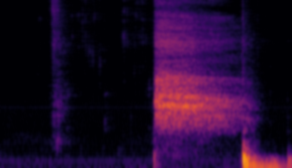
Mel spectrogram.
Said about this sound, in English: With that said, mouth is getting a little bit dry again, so let's get another sip of the ice-cold Coke. My throat is hurting a little bit, so let's massage it with a few bubbles real quick.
